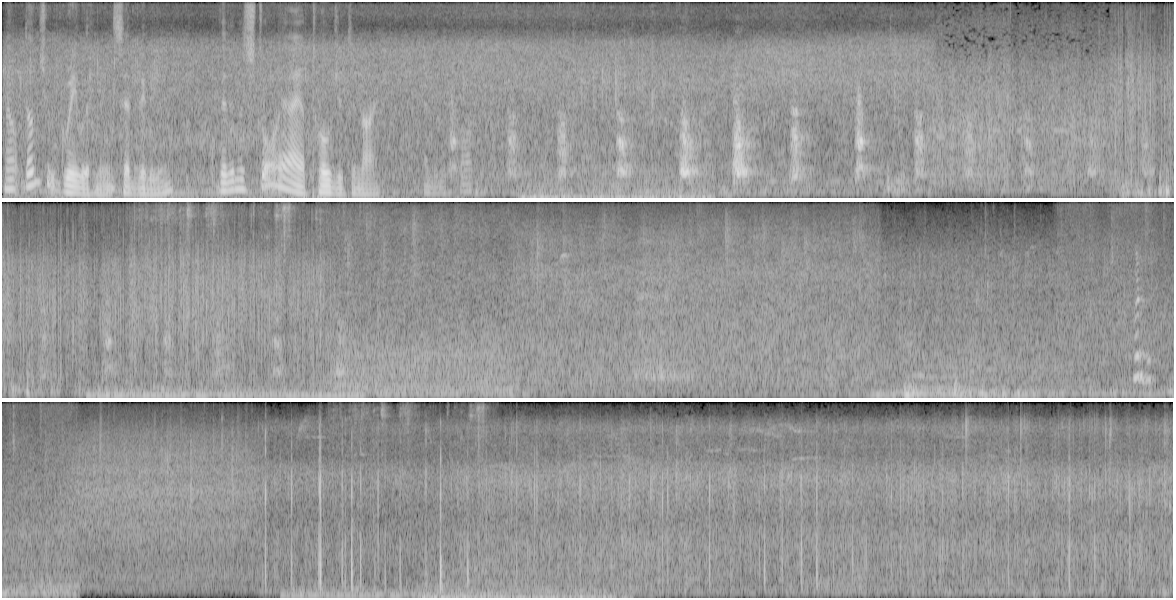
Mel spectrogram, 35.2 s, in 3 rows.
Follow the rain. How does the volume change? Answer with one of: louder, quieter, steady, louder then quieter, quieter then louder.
steady.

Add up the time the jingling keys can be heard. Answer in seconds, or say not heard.
5 s.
